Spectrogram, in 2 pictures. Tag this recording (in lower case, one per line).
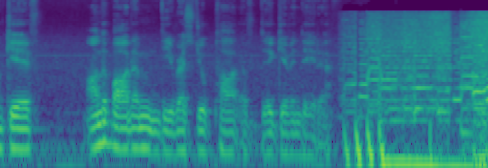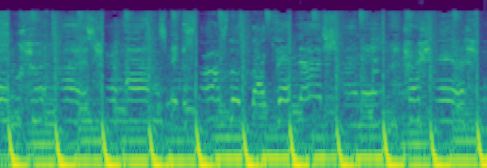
dance music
